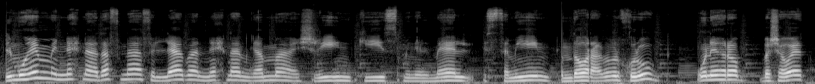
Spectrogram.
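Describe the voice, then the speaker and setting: A young man with an Egyptian Arabic accent giving jokey, excitable horror game commentary to his viewers from a home setup. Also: high-pitched, fast, soft background music. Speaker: gaming YouTuber.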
